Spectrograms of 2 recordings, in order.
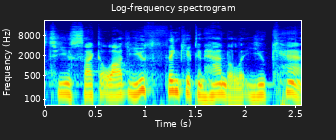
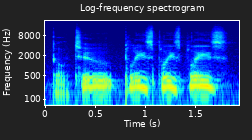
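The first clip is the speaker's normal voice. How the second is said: pleading; 9 semitones higher, 12 dB quieter, slower than usual. Real, not acted. Begging the chart to move.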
